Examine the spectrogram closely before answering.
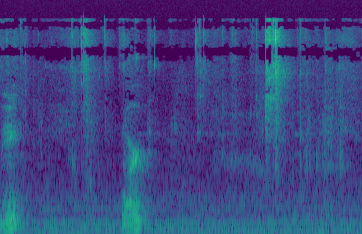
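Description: A man crunches a tortilla chip close to a microphone.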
